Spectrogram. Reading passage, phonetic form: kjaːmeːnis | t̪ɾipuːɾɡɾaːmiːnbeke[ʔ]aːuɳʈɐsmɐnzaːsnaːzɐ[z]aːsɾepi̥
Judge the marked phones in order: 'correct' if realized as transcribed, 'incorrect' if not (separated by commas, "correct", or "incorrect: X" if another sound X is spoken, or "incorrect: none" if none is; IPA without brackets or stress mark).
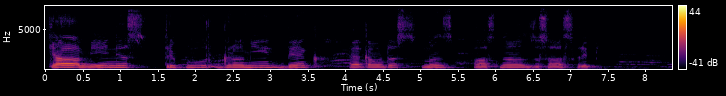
incorrect: k, incorrect: s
